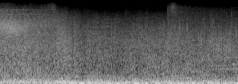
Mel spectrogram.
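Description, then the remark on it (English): A deep, sustained rumble of thunder from the clouds overhead, loud and steady throughout with heavy low-end energy and a rolling texture, no voices present. “The priest was cut off by a deep boom of thunder from the clouds overhead.”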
